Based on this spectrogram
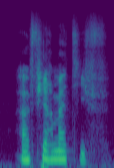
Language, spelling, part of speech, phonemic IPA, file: French, affirmatif, adjective / interjection, /a.fiʁ.ma.tif/, Fr-affirmatif.ogg
- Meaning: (adjective) affirmative (which affirms); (interjection) affirmative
